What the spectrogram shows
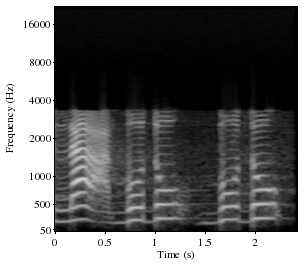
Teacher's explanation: بغیر کھینچے بغیر جھٹکا دیے معروف پڑھیں گے. ہونٹوں کو گول کر کے ادا کریں گے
